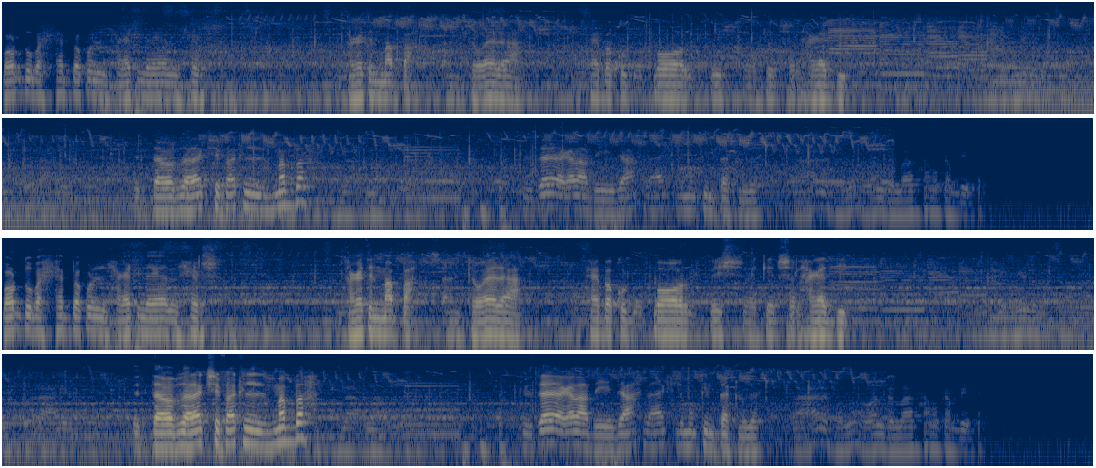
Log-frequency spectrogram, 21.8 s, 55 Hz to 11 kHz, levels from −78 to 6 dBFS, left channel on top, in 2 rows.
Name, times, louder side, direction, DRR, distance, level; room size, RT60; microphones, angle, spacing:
voice 1, 0.0-2.2 3.4-5.2 5.8-8.4 12.2-14.1 16.1-18.5, right 6 dB, 80° right, 0.5 m, -34 dB
sound 1, 0.8-19.0, right 2 dB, 5° left, 0.8 m, -50 dB
sound 2, 1.9-19.9, left 4 dB, 25° left, 0.4 m, -52 dB
voice 2, 3.3-3.6 5.6-6.0 7.7-8.1 9.6-12.5 14.3-15.2 15.5-16.0 18.8-20.7, right 2 dB, 25° right, 0.9 m, -52 dB
sound 3, 8.2-13.4 14.9-15.6, left 3 dB, 45° left, 0.7 m, -51 dB
9.4 x 6.6 x 3.0 m
head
